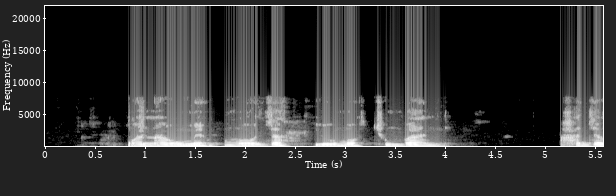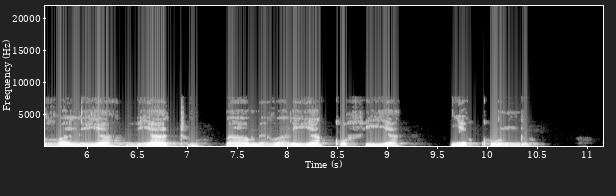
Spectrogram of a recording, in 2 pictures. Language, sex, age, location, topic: Swahili, male, 25-35, Kisii, health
